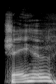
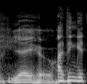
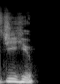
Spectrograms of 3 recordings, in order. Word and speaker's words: Jehu: Drive Like Jehu? Yehu. – I think it's Jehu.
